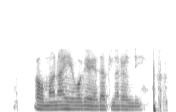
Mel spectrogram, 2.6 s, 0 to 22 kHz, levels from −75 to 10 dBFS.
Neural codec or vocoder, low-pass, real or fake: codec, 16 kHz, 1.1 kbps, Voila-Tokenizer; 3.6 kHz; fake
